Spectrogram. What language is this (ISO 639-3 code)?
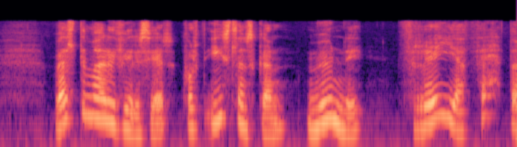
isl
